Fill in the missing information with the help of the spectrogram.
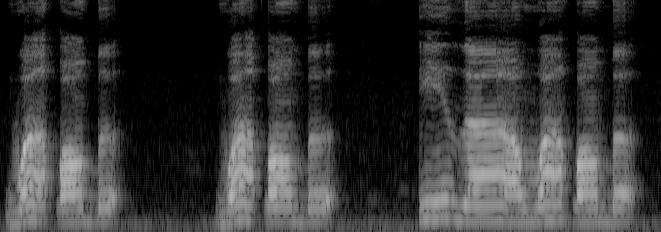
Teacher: nanti kalau dibaca waqaf, ba ini memiliki sifat qalqalah. Jadi membacanya waqab, waqab, idza waqab.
